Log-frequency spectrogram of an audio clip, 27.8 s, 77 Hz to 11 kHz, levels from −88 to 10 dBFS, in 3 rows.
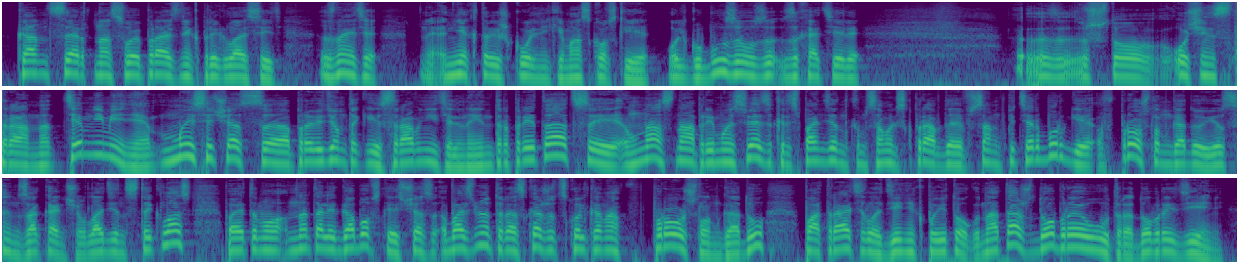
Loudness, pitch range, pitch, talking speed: -24 LUFS, 130-170 Hz, 150 Hz, 135 wpm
